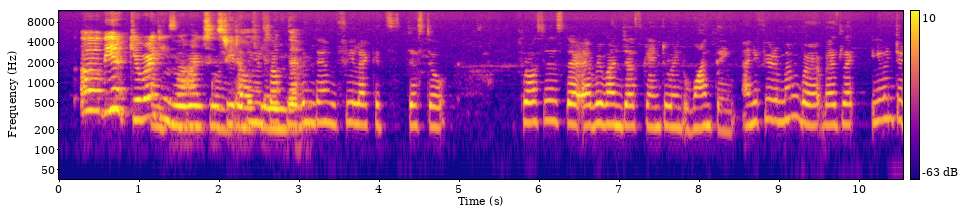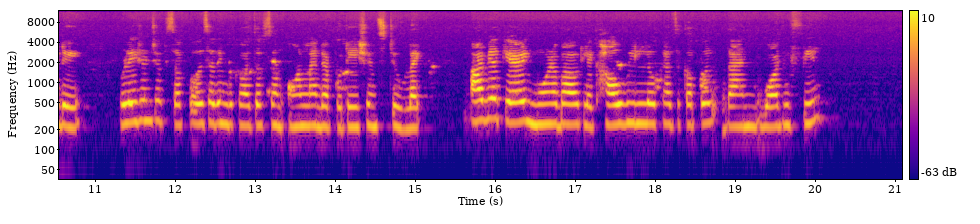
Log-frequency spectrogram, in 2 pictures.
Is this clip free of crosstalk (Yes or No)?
No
